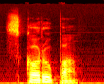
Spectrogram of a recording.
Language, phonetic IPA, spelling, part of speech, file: Polish, [skɔˈrupa], skorupa, noun, Pl-skorupa.ogg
